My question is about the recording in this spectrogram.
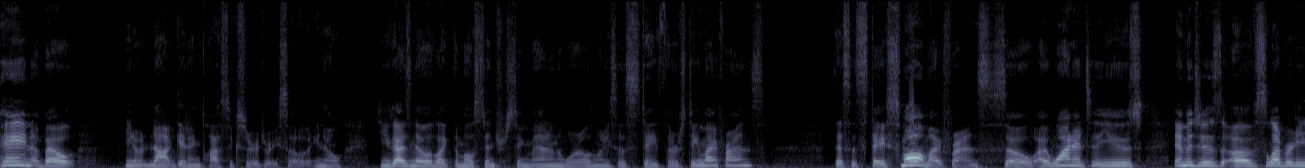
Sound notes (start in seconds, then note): none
